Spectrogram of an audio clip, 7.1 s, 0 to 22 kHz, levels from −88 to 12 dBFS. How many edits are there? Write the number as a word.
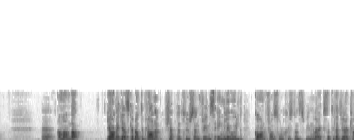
two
